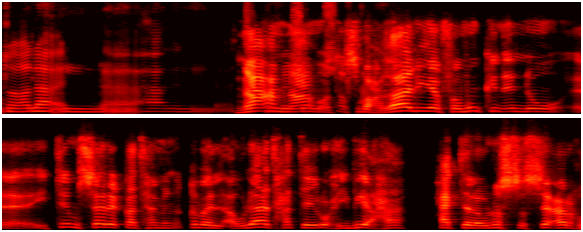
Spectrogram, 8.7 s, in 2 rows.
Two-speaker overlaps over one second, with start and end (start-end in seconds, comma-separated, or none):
1.8-3.0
